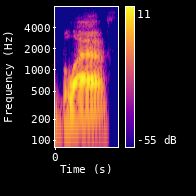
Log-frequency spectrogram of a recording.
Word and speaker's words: Blxst: Him and Blast, it's spelled BLXST.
